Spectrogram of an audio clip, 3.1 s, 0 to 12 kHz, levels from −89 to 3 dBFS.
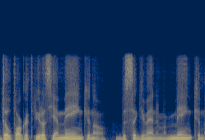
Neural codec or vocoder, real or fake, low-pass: codec, 16 kHz, about 1 kbps, DyCAST, with the encoder's durations; fake; 7.2 kHz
